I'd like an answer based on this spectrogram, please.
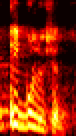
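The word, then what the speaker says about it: tribulation: इसकी प्रोनाउंसिएशन है ट्रिबुलेशन।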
